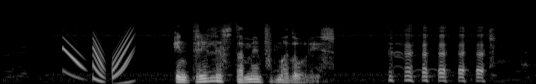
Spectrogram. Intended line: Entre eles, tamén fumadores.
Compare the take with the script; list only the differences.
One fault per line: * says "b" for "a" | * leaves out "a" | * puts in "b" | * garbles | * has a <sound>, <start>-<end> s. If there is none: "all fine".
* has a chirp, 0.6-1.4 s
* has a laugh, 3.9-4.9 s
